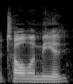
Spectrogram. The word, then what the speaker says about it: Ptolemy: You know, Ptolemy is spelled with a silent P,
